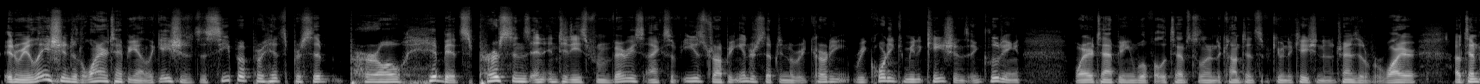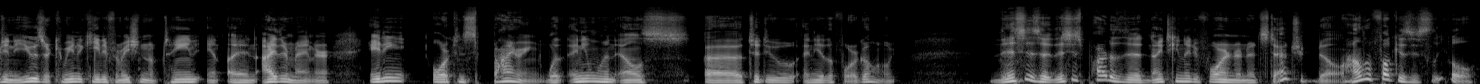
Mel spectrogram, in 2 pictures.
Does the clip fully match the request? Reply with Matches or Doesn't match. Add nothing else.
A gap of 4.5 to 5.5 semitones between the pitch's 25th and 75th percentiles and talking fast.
Doesn't match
